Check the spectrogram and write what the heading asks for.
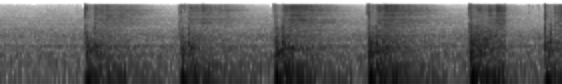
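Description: Chicken breast being pounded flat on a chopping board to about one centimetre thick: five heavy knocks, roughly three a second.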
